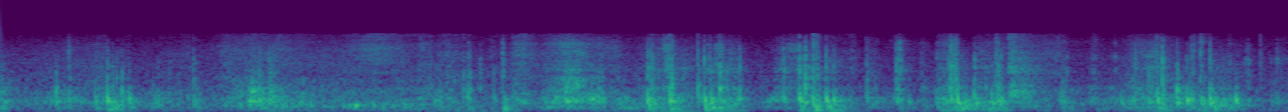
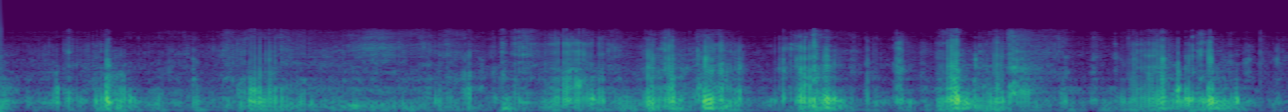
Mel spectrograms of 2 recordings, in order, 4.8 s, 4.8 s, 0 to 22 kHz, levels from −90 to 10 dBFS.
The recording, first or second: first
